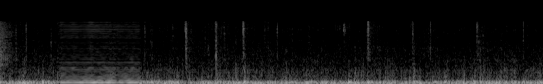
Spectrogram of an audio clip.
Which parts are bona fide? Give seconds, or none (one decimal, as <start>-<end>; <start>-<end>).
0.0-0.6; 1.4-5.4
